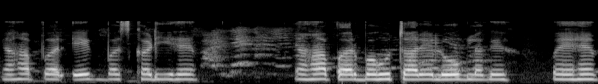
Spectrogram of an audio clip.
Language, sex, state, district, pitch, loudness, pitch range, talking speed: Hindi, female, Rajasthan, Jaipur, 235 Hz, -15 LUFS, 230-240 Hz, 140 wpm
